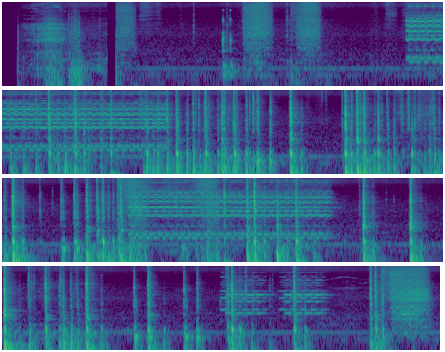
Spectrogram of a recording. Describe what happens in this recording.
Phone starts ringing at the same time as i begin tiping on a keyboard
